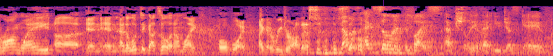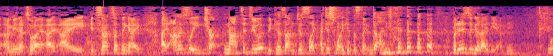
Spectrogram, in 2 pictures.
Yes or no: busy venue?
yes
